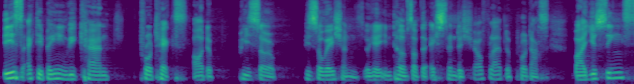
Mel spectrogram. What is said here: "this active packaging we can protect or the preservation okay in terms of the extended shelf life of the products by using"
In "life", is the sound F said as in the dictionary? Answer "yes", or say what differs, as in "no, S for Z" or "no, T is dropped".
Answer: no, F is dropped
